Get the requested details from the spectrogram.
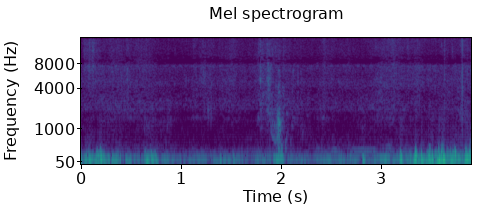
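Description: Water splashes as a man scoops with his hands.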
